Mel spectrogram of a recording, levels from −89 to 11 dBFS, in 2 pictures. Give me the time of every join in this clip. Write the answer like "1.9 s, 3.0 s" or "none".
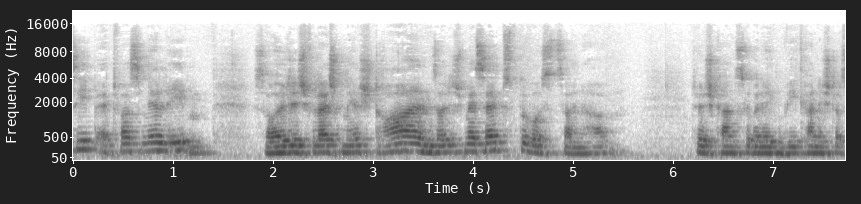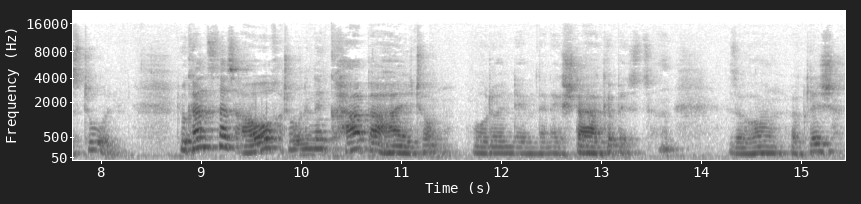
9.8 s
